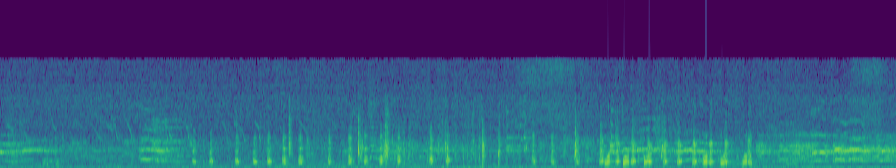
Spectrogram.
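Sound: rooster clucking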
